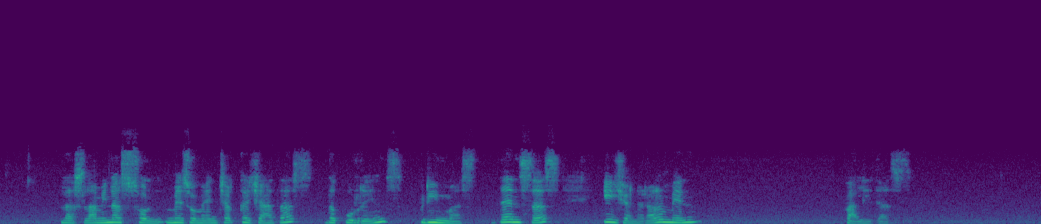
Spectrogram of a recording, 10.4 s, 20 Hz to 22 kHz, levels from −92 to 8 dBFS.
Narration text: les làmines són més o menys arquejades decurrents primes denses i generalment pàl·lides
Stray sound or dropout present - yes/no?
no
